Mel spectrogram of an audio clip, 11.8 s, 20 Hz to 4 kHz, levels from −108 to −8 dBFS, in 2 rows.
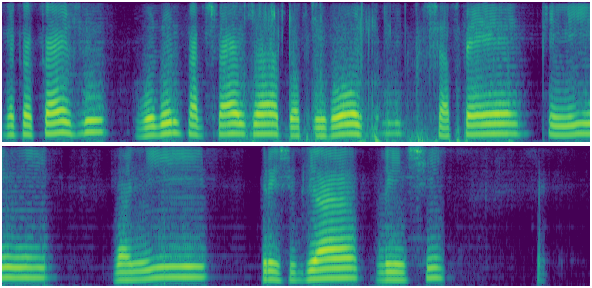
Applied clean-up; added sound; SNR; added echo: neural separator model SepFormer WHAMR!.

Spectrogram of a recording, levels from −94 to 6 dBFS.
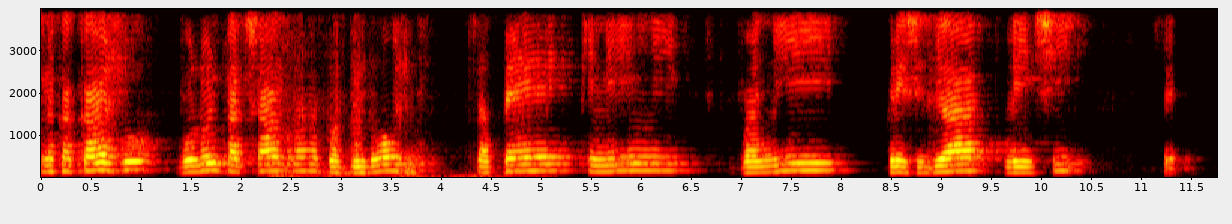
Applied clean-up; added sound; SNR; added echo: neural mask model DeepFilterNet 3.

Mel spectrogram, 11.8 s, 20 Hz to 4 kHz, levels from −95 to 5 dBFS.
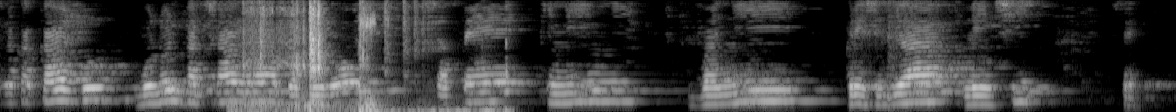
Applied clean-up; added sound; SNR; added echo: classical method WPE with log-MMSE.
